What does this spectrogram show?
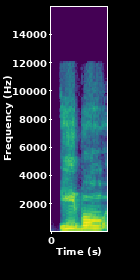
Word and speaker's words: Ebal: Shechem, and there's a mountain on each side, Ebal and Gerizim. That's how you pronounce those 2.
